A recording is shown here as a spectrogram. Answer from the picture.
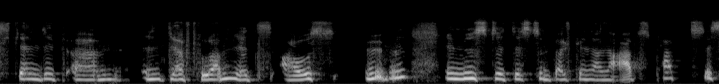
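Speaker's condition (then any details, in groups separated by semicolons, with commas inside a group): Tongue cancer surgery; right tongue edge tumour into oral arch, HPV-linked, surgery then chemoradiation; onset nine years ago, considered cured; somewhat impaired, fast, may be unclear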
